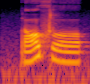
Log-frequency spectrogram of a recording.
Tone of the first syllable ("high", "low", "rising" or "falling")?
rising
